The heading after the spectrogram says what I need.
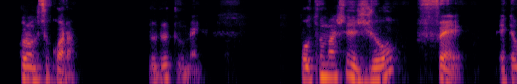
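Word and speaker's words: je fais: টু to make কোন কিছু করা প্রথম আসে জো ফে এটা উচ্চারণটা কিন্তু জোফে জোফে জোফে নট ফেফে টু ইল এলস নজটা একটু হবে নাফেল এটাকে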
